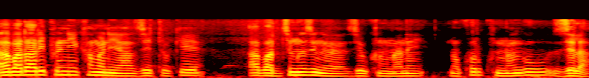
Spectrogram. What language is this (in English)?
Bodo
